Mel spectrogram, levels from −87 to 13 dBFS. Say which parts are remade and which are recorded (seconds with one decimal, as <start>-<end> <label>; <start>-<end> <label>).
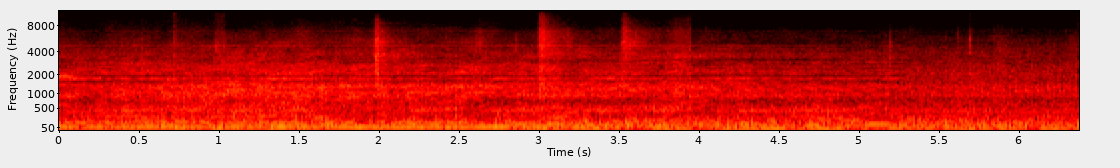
0.0-5.3 remade; 5.3-6.4 recorded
